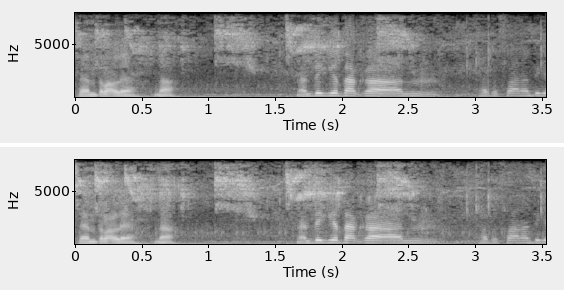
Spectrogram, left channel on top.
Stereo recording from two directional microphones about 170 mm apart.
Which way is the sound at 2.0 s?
15° left (ahead or behind).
